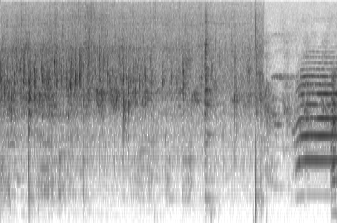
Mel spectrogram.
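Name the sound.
potatoes frying in oil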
